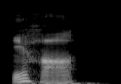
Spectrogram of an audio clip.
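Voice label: "ni3 hao3", Chinese, male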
